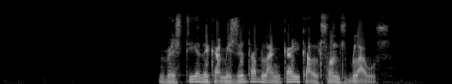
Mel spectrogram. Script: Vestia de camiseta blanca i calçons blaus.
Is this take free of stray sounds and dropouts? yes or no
yes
